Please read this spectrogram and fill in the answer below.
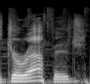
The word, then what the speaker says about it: Giraffage: So again, that's Giraffage. That is G-I-R-A-F-F-A-G-E.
